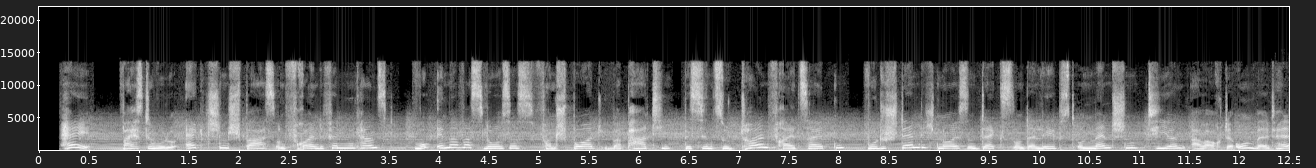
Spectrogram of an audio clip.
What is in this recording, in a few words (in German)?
Werbespot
